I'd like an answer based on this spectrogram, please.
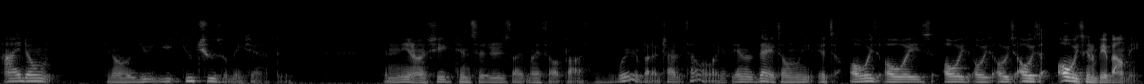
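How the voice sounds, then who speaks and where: A man talking in a casual personal monologue as a podcast host, often swearing and full of fillers, dropping to soft mumbles and then rising to loud emphatic bursts. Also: medium pitch, animated, fast talker, gravelly. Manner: frequent swearing and filler talk.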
